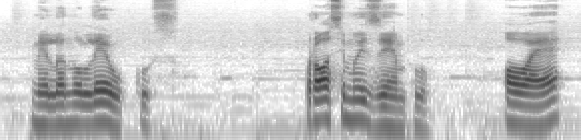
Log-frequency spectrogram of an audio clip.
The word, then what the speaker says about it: melanoleucos: Vejamos o primeiro exemplo. EU é considerado um ditongo. Então, na separação silábica, a penúltima sílaba fica sendo leu. Tem ditongo e, portanto, é longa. A palavra é paroxítona, melanoleucos.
